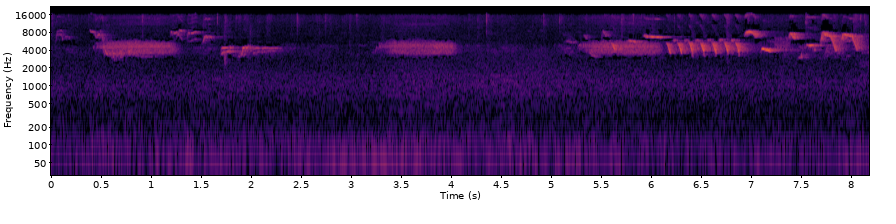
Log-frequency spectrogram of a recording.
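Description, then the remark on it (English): Shrill, high-pitched bird calls repeat in sustained bursts, ending in a rapid series of sharp piping notes, heard outdoors over a low rumble of background noise, with no one speaking. “It's piercing, that call, that bird song.”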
